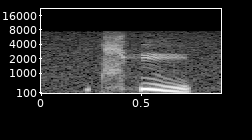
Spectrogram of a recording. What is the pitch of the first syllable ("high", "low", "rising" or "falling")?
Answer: falling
